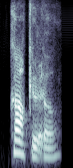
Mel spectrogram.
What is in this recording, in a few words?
"cockerel", Indian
